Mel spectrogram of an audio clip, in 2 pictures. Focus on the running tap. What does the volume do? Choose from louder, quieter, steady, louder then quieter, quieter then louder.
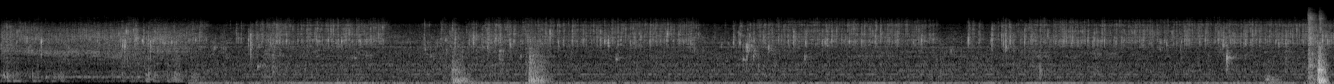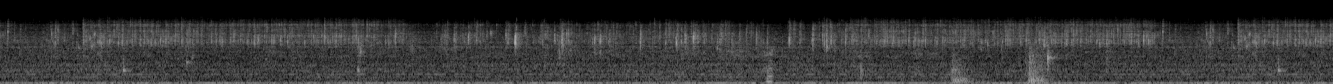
steady.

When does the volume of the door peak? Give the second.
13 s.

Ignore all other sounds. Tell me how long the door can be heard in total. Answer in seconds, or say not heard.
3 s.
